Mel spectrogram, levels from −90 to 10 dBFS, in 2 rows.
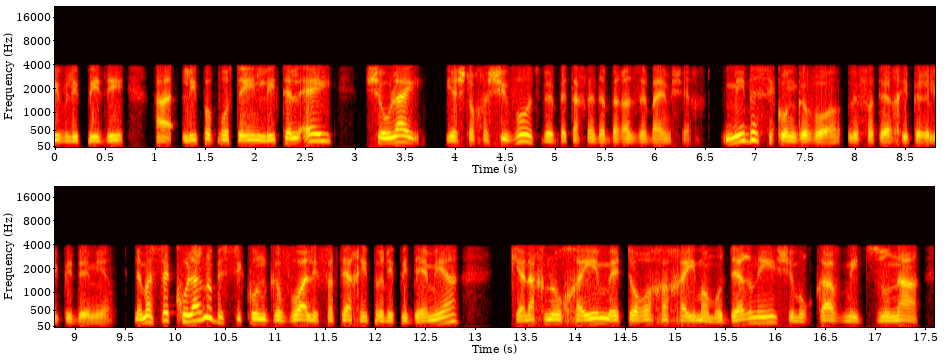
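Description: G.726 ADPCM damage runs from start to finish. The codec sends only a few bits per sample, coding the error left after an adaptive prediction. Too few bits leave coarse quantisation noise riding on the speech. The grain is plainly audible, a harsh, rasping hiss that swells and fades with the speech level, which fits G.726 at 24 kbit/s. The line band spans about 250 Hz to 3.7 kHz. Nothing passes above 3.8 kHz, so the sound is thin and telephone-like.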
